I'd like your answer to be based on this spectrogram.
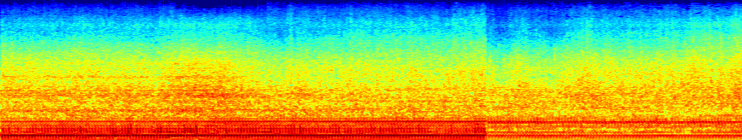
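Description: A dinghy motorboat's outboard engine drones steadily on a ride to the dock in the Bahía de Banderas near Yelapa. Water and wind rush beneath the engine, and its tone drops partway through as the throttle eases.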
